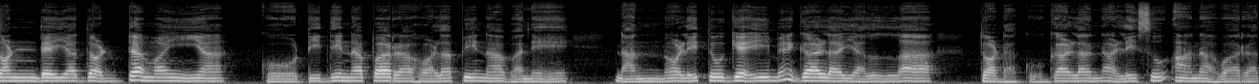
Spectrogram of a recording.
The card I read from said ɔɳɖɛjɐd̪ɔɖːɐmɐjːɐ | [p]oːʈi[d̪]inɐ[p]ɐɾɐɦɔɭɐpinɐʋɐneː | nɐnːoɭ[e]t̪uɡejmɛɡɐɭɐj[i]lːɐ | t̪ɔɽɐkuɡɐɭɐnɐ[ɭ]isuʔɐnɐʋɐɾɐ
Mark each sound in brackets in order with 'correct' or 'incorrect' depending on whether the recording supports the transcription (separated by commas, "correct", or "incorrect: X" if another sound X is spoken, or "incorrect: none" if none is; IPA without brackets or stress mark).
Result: incorrect: k, correct, correct, incorrect: i, incorrect: ɛ, correct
